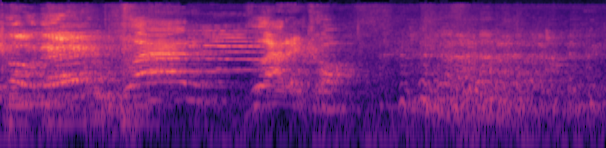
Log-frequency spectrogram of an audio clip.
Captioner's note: audience laughter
